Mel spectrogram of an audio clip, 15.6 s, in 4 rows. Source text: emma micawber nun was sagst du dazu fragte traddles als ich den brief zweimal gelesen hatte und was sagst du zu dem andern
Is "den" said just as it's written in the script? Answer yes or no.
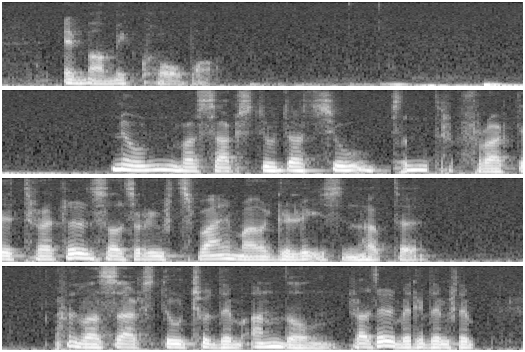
no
